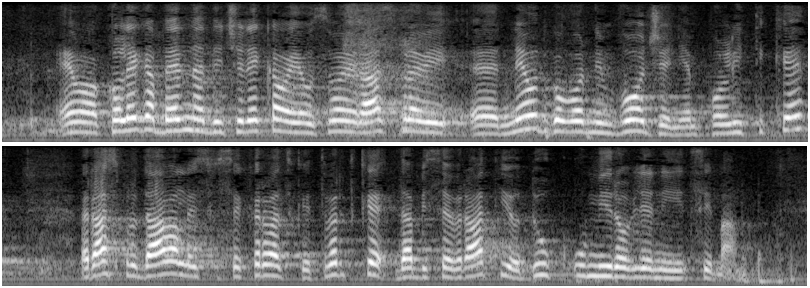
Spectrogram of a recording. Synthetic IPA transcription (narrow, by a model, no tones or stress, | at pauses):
e̞ʋo̞ko̞le̞ːɡabe̞ɾnad̪it͡ɕɾe̞kao̞je̞usʋo̞jo̞jɾaːspɾaʋine̞o̞d̪ɡo̞ʋo̞ɾnimʋo̞d͡ʑe̞ɲe̞mpo̞lit̪ike̞ | ɾaspɾo̞d̪aːʋale̞su̥se̞xr̩ʋat̪sket̪ʋr̩t̪ke̞d̪abise̞ʋɾaːt̪io̞d̪uːkumiɾo̞ʋʎe̞niːt̪sima̰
